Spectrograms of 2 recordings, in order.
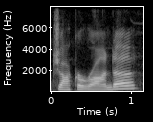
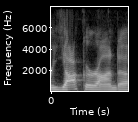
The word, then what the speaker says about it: jacaranda: people keep telling me it's jacaranda or yacaranda with a Y or an H sound whenever I say jacaranda, but I feel like it's probably yacaranda.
